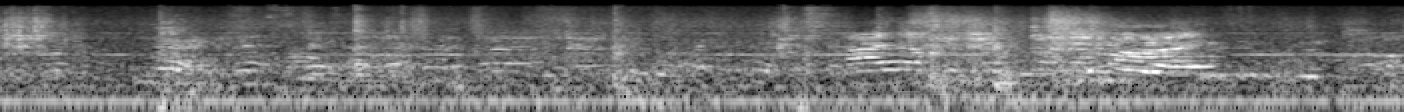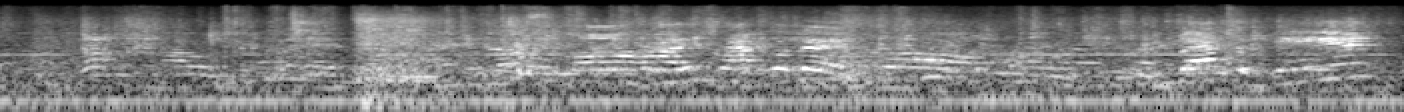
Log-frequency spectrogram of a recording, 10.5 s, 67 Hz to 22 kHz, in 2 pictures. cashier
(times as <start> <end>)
0.0 0.3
